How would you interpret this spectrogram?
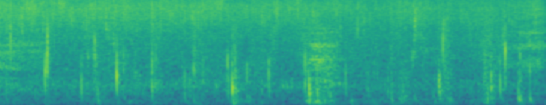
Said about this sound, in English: Come, let us escape the infernal downpour.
